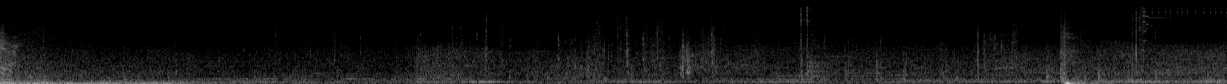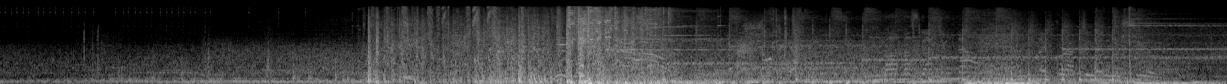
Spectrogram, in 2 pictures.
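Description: Apex Legends gunfight: rapid weapon fire and a grenade blast, with a bright, dense crash of explosion and debris growing louder toward the end. Scattered shots and game noise come earlier, and a voice speaks over parts of it.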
